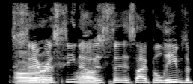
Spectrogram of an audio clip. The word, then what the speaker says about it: Saraceno: Sarosino is is I believe the pronunciation, which is funny because I'm actually my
